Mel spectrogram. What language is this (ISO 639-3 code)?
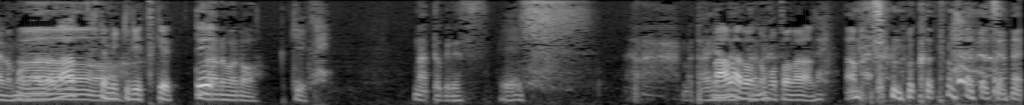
jpn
